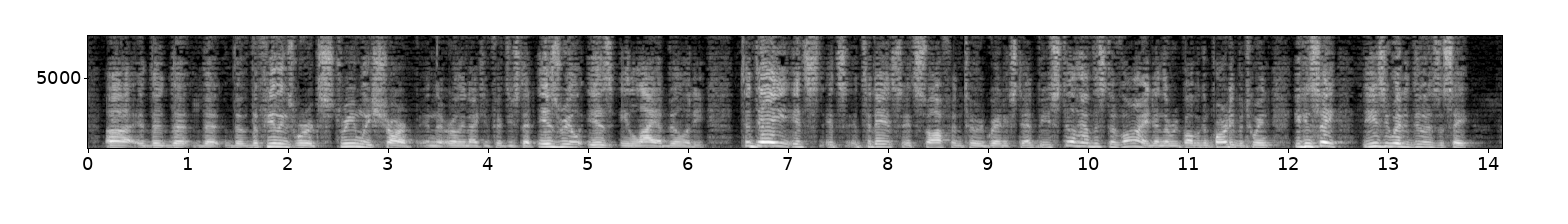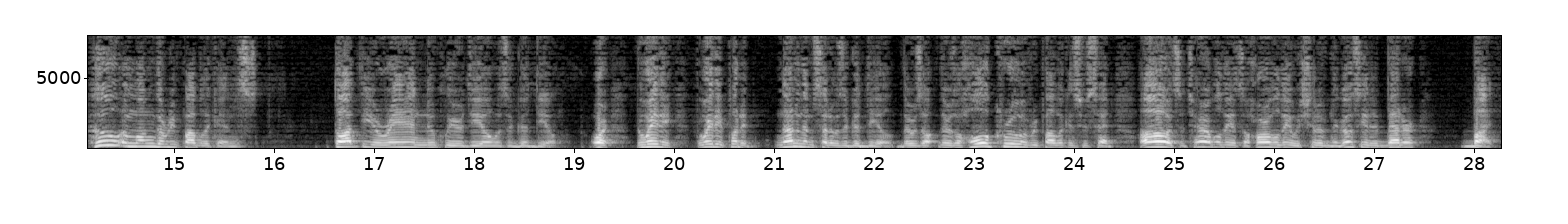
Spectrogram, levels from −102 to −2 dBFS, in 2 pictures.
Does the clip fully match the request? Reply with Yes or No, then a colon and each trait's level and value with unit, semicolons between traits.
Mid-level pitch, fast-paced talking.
Yes: medium, 175 Hz; fast, 235 wpm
